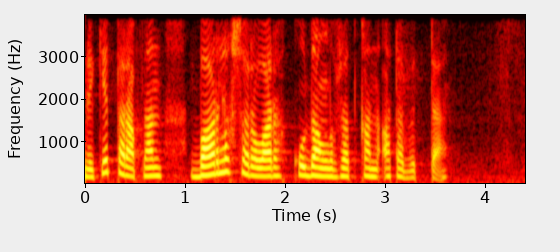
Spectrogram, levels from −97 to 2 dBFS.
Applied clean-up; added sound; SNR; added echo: none; none; none; none.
